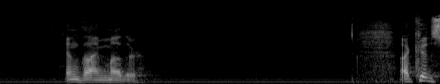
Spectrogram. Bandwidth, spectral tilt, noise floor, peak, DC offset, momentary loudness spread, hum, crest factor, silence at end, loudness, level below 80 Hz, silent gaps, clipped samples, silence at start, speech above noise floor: 15 kHz; -2.5 dB/octave; -64 dBFS; -14 dBFS; under 0.1%; 16 LU; 60 Hz at -65 dBFS; 24 dB; 0 s; -34 LUFS; -74 dBFS; none; under 0.1%; 0.65 s; 32 dB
